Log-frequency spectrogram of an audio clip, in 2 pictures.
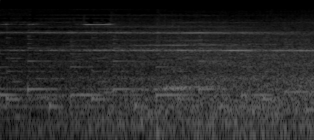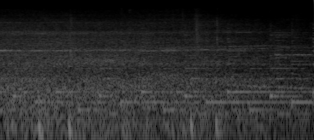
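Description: Soundtrack music with long held notes over the steady rumble of a tram running on its rails.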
